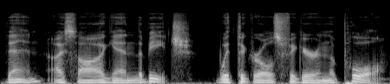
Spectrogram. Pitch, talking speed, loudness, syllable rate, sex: 100 Hz, 200 wpm, -16 LUFS, 4.6 syllables/s, male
